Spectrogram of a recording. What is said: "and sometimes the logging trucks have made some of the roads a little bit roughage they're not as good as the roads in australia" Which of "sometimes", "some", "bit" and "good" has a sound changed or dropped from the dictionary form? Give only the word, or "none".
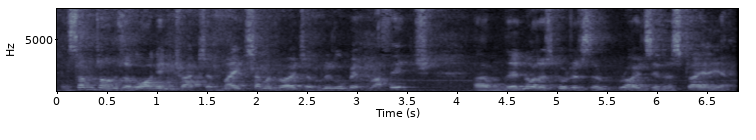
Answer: none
